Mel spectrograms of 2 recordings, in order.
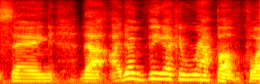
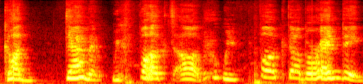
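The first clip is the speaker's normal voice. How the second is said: high, loud wail of regret; despairing Katsura; 10 semitones higher, 6 dB louder than usual. Retold or imitated. Katsura lamenting the ruined ending, high loud wail. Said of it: "Katsu's like".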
